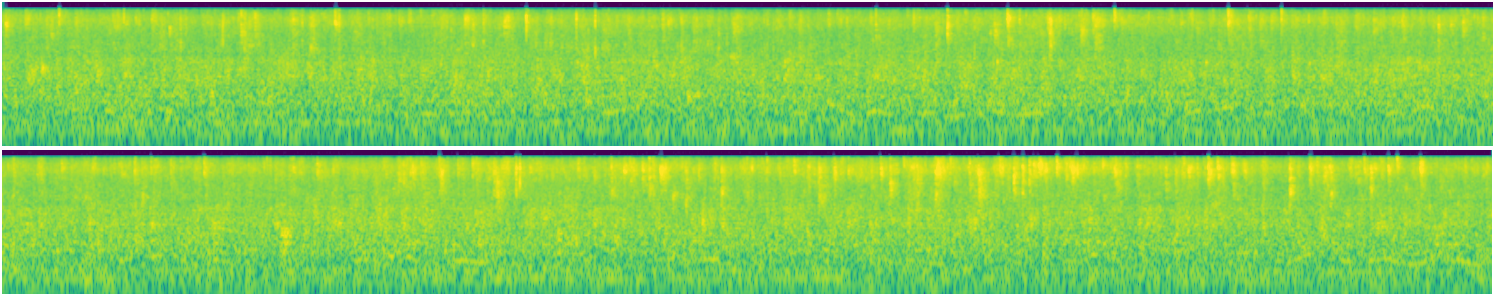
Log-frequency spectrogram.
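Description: Steady rain falling, with a constant hiss and many small drop ticks.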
